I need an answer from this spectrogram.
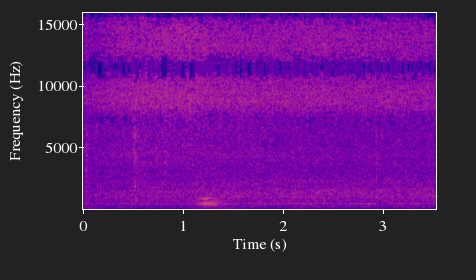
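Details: Honey bee swarm late in the year on the grounds of the Tamarind Tree Hotel, the bees undecided about staying in a nuc box during capture; a steady, dense low hum of many bees, with one louder buzzing bee passing close just past the first second.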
